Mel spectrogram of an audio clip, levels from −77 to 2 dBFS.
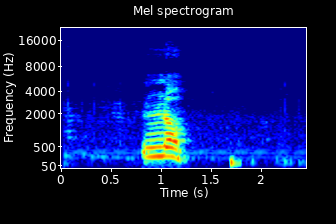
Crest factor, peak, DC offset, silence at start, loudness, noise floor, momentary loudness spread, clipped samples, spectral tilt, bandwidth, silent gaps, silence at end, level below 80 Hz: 20 dB; -2 dBFS; under 0.1%; 0.8 s; -16 LUFS; -54 dBFS; 23 LU; under 0.1%; -7 dB/octave; 13.5 kHz; none; 0.7 s; -62 dBFS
